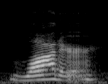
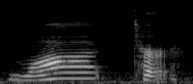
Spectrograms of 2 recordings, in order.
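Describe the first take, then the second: First: Water with the WA punched loud, falling on TER; water, strong first syllable, falling second; accent on first syllable. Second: Water split into a long WA, then TER; water drawn out as waaa, ter; broken into syllables. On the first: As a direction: stress the WA in water. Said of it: "does your voice go up". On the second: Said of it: "break up the word". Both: Shown as a demonstration.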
